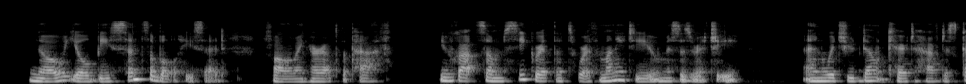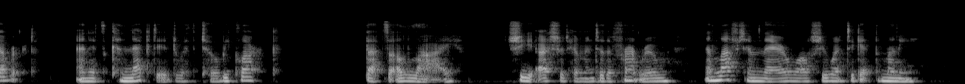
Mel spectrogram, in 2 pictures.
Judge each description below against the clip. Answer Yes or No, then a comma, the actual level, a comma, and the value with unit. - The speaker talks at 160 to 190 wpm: Yes, average, 175 wpm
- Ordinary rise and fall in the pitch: No, narrow, 2.2 semitones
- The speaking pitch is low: No, medium, 150 Hz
